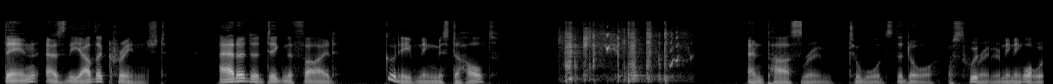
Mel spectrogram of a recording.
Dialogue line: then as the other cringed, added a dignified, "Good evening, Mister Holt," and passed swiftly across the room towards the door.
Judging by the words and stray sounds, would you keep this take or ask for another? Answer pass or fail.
fail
